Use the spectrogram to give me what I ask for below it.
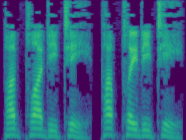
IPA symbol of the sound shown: d ↔ t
